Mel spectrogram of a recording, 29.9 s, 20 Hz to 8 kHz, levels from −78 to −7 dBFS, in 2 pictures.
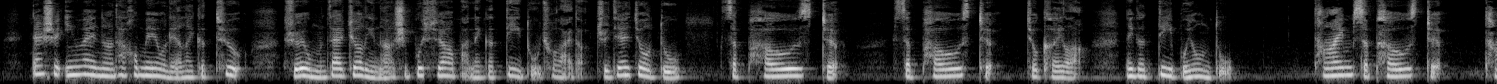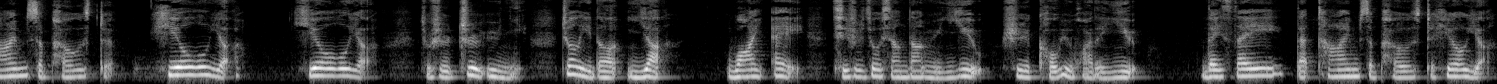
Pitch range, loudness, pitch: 190-225 Hz, -23 LUFS, 210 Hz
